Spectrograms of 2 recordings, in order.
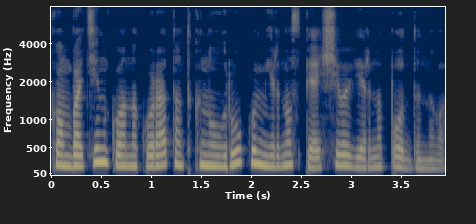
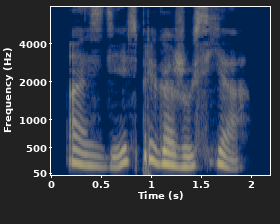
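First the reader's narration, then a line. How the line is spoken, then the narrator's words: Self-important purr. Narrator (Russian): мурлыкнул важно Орион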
